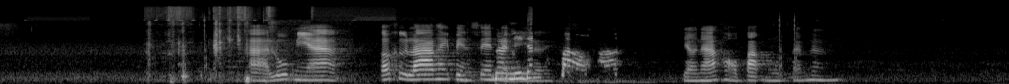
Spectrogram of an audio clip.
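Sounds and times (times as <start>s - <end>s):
woman speaking: 2.4s - 8.5s.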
